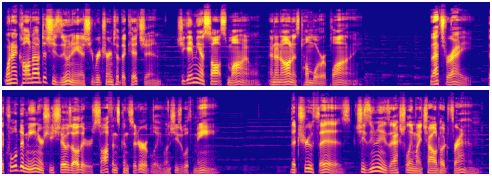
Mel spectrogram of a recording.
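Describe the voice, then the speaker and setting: Earnest young male café manager narrating a manga story, played by a man; lively intonation, gravelly edge. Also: fairly low pitch, moderate pace, faint music behind. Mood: earnest, reflective. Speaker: narrator and lead actor of a manga story video. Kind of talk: scripted first-person narration.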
